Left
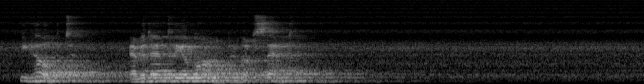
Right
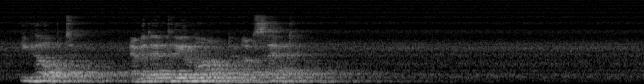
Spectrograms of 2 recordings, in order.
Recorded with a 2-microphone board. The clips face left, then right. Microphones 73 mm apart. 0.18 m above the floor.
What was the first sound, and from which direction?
A man speaking, 45° left (ahead or behind).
